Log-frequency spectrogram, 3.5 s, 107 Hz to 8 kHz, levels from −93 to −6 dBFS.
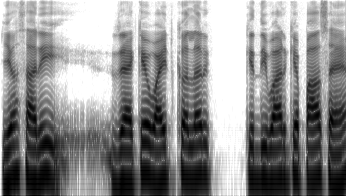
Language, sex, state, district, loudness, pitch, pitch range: Hindi, male, Jharkhand, Garhwa, -12 LUFS, 155 Hz, 150-170 Hz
